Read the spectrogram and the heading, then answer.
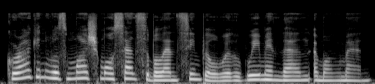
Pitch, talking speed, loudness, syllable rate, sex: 220 Hz, 190 wpm, -16 LUFS, 5.4 syllables/s, female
